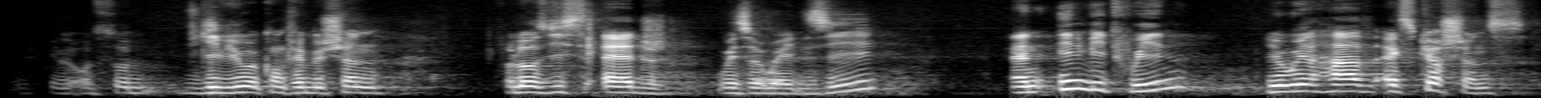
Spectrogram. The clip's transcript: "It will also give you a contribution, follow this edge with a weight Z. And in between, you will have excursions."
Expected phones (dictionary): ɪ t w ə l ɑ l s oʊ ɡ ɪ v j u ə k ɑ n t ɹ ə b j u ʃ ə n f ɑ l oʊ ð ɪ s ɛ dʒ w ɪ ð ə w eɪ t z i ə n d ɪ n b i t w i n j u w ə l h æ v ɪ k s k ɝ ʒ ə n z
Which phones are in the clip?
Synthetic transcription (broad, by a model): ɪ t w ə l ɑ l s oʊ ɡ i v j u ə k ɑ n t ɹ ə b j u ʃ ə n f ɑ l oʊ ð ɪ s ɛ dʒ w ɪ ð ə w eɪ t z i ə n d ɪ n b i t w i n j u w ə l h æ v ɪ k s k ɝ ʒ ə n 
